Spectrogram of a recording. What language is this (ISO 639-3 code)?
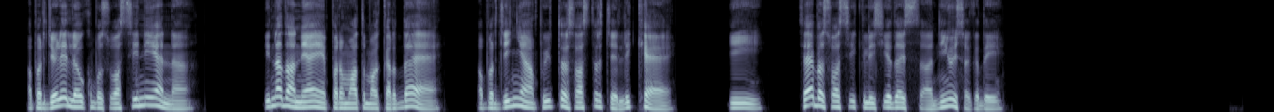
xnr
